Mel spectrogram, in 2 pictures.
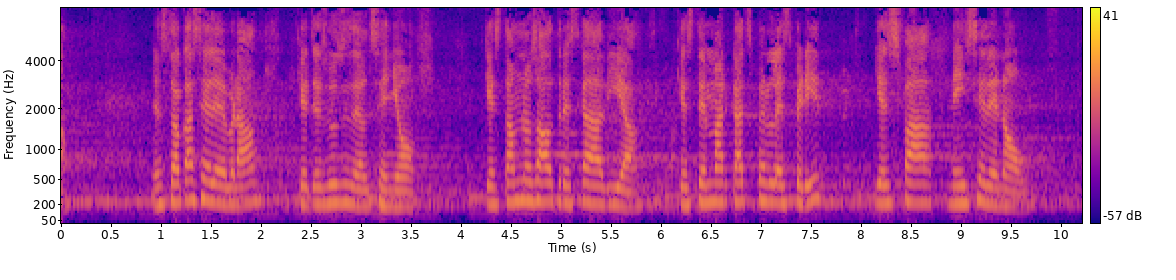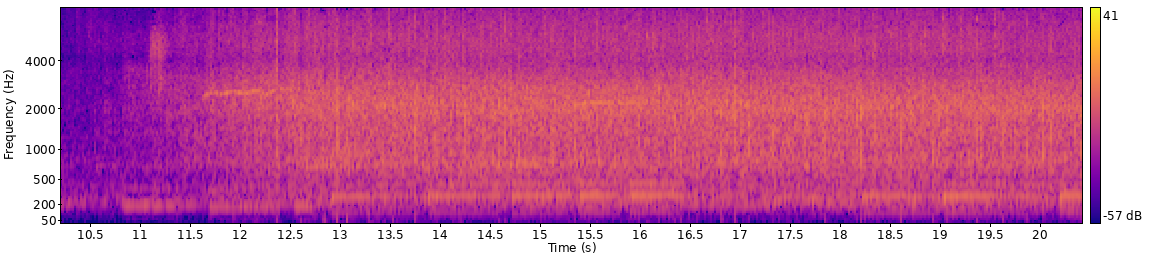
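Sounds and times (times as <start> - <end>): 
speech: 0.9 - 9.8
enthusiastic crowd applauding in a cathedral: 10.8 - 20.4.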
